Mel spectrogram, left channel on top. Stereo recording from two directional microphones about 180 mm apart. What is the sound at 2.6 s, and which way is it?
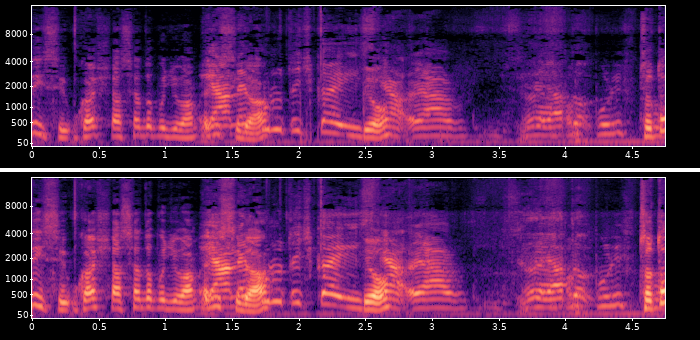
Speech, 5° left (ahead or behind).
